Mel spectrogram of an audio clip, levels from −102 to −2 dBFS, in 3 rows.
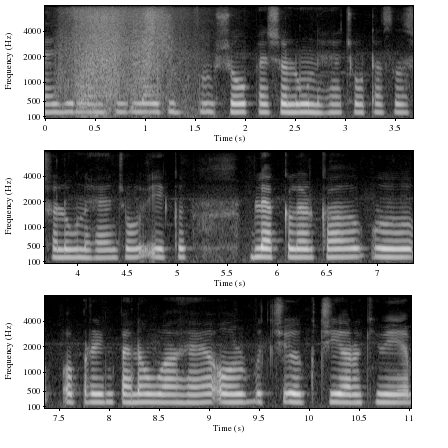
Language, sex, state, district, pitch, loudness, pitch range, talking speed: Hindi, female, Uttar Pradesh, Muzaffarnagar, 215 Hz, -29 LUFS, 210-220 Hz, 120 wpm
